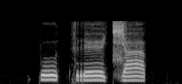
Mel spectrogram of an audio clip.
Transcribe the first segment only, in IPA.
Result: p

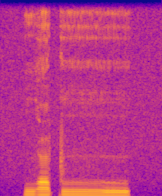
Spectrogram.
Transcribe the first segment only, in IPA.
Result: w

